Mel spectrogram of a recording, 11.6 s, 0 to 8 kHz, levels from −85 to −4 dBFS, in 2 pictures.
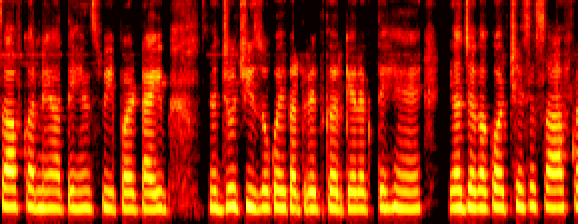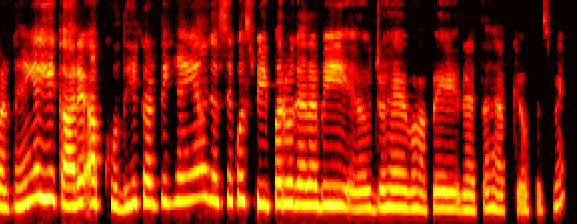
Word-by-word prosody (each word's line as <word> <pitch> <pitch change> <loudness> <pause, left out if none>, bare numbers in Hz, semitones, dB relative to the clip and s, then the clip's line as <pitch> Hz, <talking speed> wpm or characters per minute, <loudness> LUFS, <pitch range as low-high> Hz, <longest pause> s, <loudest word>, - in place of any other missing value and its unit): साफ़ 240 -1 +4
करने 230 -2 +1
आते 225 0 -2
हैं 225 +1 -2
स्वीपर 220 0 -2
टाइप 215 0 +2 0.4
जो 240 +3 +1
चीज़ों 230 -1 +1
को 240 - 0
एकत्रित 220 -1 0
करके 220 0 0
रखते 230 +2 -4
हैं 225 -1 -1 0.3
या 230 0 +4
जगह 230 -1 +4
को 240 - +5
अच्छे 235 +1 0
से 250 +1 -2
साफ़ 230 -1 +1
करते 240 0 -2
हैं 275 +4 +2
या 375 - +2
ये 355 -1 +6
कार्य 260 +4 +6
आप 290 - -16
खुद 255 -5 -3
ही 265 +4 +1
करती 290 +1 -2
हैं 320 - 0
या 365 +1 -2
जैसे 315 +1 -3
कोई 330 0 0
स्वीपर 285 -2 0
वग़ैरह 270 -2 +2
भी 265 -1 +2
अ, 220 0 -3
जो 230 +1 -3
है 235 -1 0
वहाँ 220 -2 -4
पे 220 -1 -1
रहता 205 +1 -6
है, 230 - -3
आपके 200 0 -10
ऑफिस 200 0 -12
में? 295 +7 -8
230 Hz, 235 wpm, -23 LUFS, 220-260 Hz, 0.4 s, ये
